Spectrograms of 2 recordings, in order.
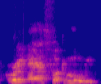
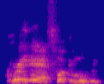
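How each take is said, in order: First: Said in the usual way. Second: Weighty, lower, savoring each word; low slow repeat. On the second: Shown as a demonstration. Friend repeating his verdict on the movie, low and slow. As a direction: drop the voice low and say it slowly. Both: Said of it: "repeated deliberately lower".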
